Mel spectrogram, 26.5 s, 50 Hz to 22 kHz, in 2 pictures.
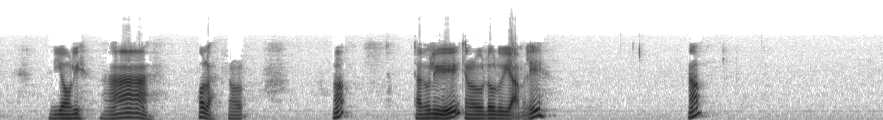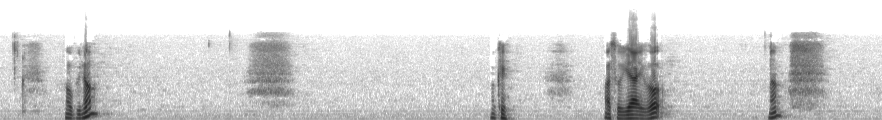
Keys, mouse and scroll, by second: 2.4-24.8 middle drag, 25.9-26.4 middle drag.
